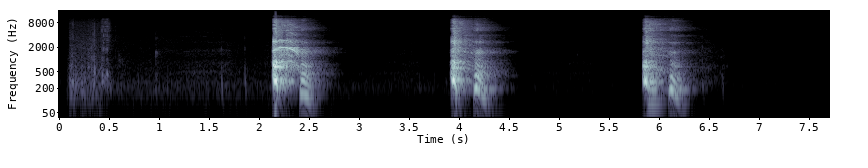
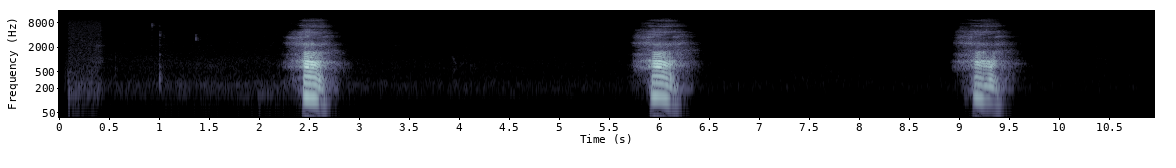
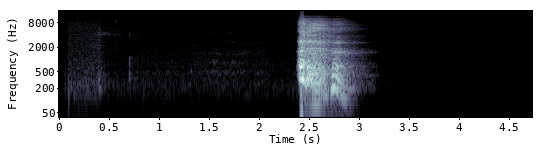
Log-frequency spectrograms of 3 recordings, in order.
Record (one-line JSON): {"three_cough_length": "7.7 s", "three_cough_amplitude": 29204, "three_cough_signal_mean_std_ratio": 0.23, "exhalation_length": "11.0 s", "exhalation_amplitude": 16147, "exhalation_signal_mean_std_ratio": 0.19, "cough_length": "4.7 s", "cough_amplitude": 29204, "cough_signal_mean_std_ratio": 0.2, "survey_phase": "alpha (2021-03-01 to 2021-08-12)", "age": "45-64", "gender": "Male", "wearing_mask": "No", "symptom_none": true, "smoker_status": "Ex-smoker", "respiratory_condition_asthma": false, "respiratory_condition_other": false, "recruitment_source": "REACT", "submission_delay": "1 day", "covid_test_result": "Negative", "covid_test_method": "RT-qPCR"}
